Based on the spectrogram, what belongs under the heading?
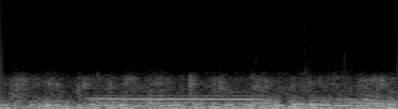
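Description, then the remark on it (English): A blue whale call: a steady, low tonal moan held for over a second above a dense, pulsing rumble of deep underwater noise, with no voices. “Well, actually, I have a blue whale sound I'd like to play.”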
